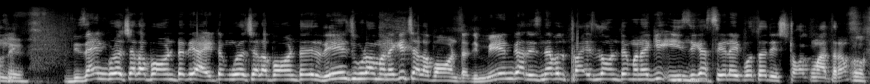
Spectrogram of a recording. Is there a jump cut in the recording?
no; 0 cuts

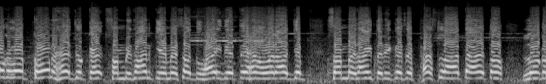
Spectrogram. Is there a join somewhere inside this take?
no; 0 cuts

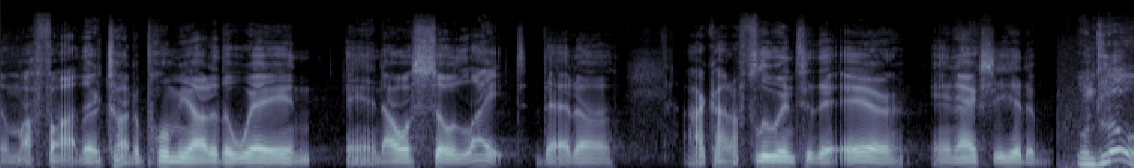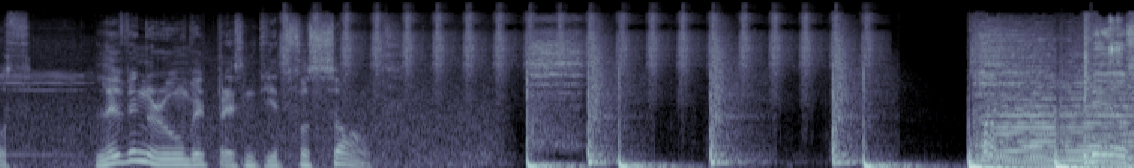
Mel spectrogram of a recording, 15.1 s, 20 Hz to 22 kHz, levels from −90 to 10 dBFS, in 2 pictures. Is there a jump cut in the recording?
no; 0 cuts

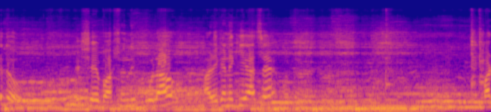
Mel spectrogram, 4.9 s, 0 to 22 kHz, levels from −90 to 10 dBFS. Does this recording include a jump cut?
no; 0 cuts

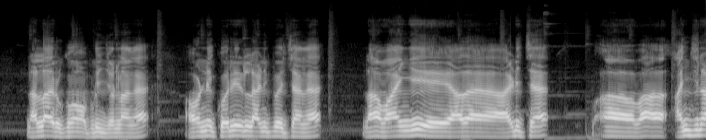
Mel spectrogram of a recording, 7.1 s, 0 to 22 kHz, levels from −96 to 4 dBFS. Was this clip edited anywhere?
no; 0 cuts

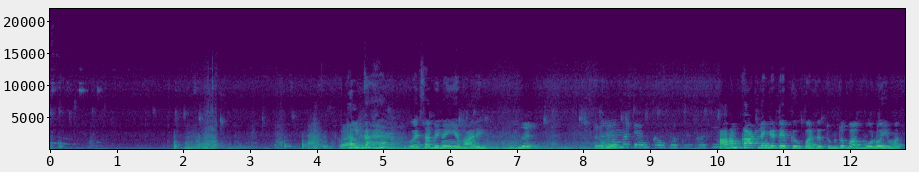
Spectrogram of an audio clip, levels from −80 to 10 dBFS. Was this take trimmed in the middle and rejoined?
no; 0 cuts

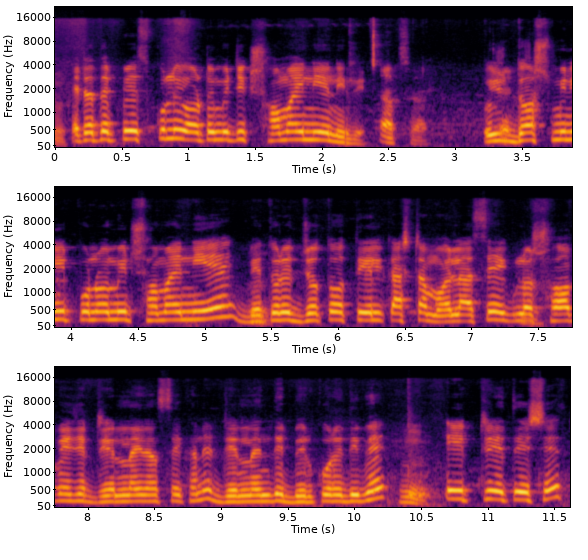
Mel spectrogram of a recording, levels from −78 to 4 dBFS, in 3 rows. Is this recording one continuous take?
yes; 0 cuts

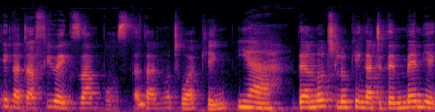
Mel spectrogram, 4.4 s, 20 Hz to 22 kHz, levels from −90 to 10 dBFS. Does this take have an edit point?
no; 0 cuts

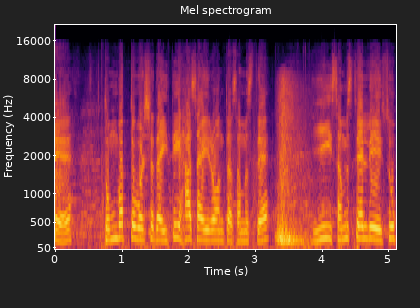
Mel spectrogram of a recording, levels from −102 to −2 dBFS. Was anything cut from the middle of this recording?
no; 0 cuts

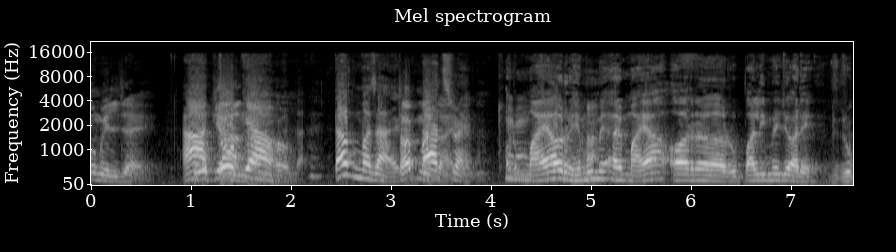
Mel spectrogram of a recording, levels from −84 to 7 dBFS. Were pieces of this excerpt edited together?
no; 0 cuts

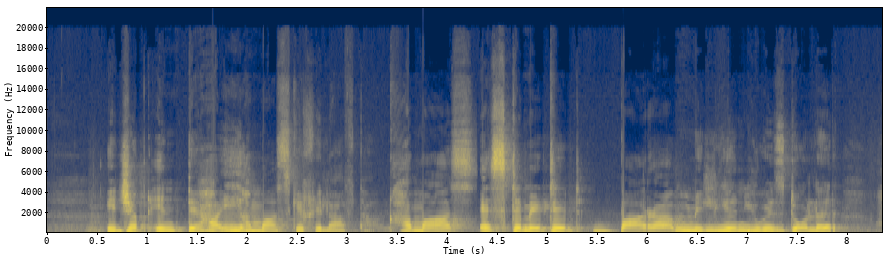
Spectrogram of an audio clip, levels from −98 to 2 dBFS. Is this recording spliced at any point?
yes; 2 cuts; at 3.4 s, 4.2 s

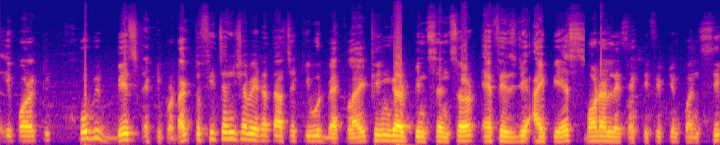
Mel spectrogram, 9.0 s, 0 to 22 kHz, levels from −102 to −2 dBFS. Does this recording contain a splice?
yes; 4 cuts; at 2.4 s, 4.6 s, 6.0 s, 7.2 s

